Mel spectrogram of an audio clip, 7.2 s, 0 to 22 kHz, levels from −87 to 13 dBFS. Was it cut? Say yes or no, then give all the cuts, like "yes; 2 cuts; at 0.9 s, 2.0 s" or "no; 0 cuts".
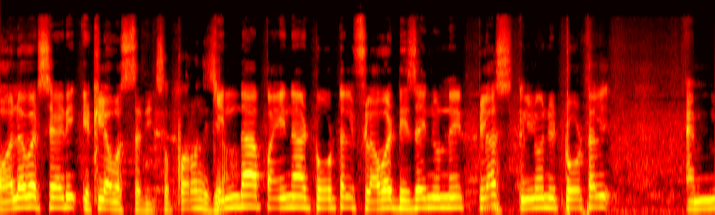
no; 0 cuts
